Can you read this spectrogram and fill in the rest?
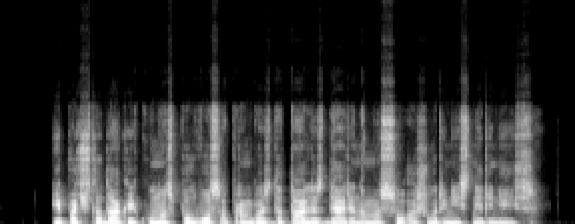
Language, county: Lithuanian, Vilnius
